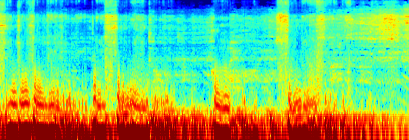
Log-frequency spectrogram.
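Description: Electronic music played very loud through a large outdoor sound-system stack of subwoofers, with deep bass dominating and pitched notes that now and then slide downward.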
